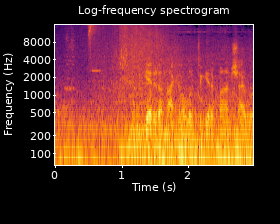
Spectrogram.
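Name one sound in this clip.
A spaceship whooshes as it surges forward at speed.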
